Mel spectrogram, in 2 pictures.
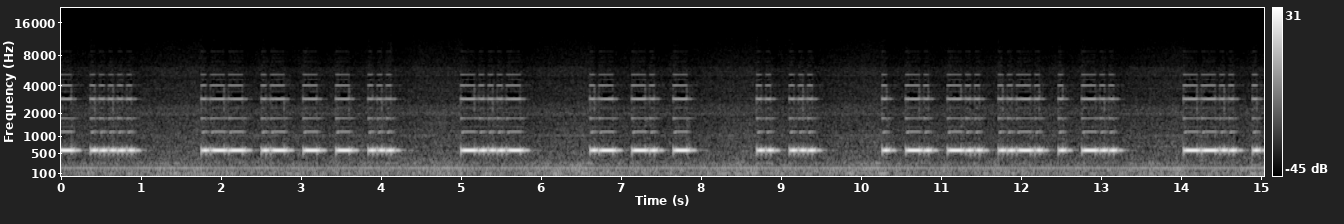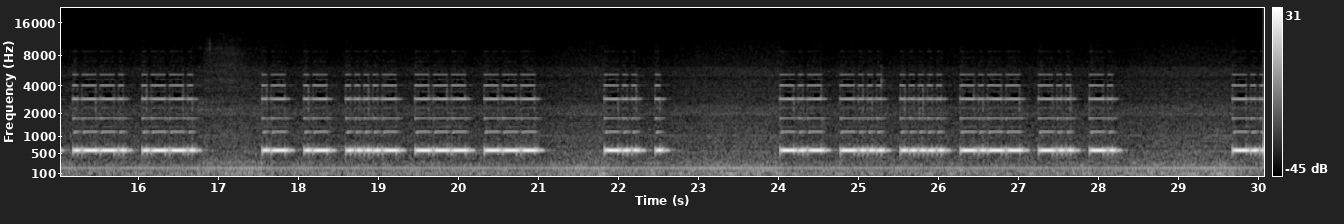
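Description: Morse code (CW) sidetone from an MFJ-493 memory keyer's QSO simulator: a single steady beep keyed on and off in dots and dashes, with short pauses between words. It spells out a simulated station's reply: "RIG HR IS HQ180 RUNNING 45 WATTS = ANT IS ENDFED ZEPP AA4OO DE KB5YDN K".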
